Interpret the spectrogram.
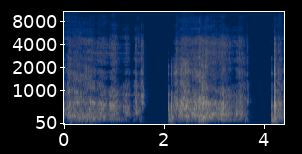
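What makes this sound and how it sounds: Fingertips and short nails scratch and rub hard near the bottom edge of a flat brown corrugated cardboard sheet held upright. Three dry, raspy scratching bursts are heard, separated by brief silences, with a gritty midrange texture and a bright edge. The last burst starts with a sharper scrape and is cut off at the end.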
